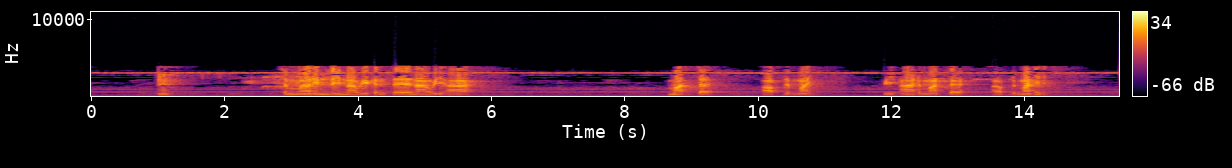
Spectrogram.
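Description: An elderly man speaks calmly, in pauses, through a recording.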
